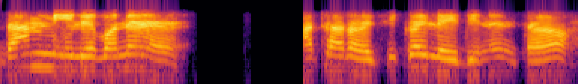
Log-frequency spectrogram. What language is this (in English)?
Nepali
